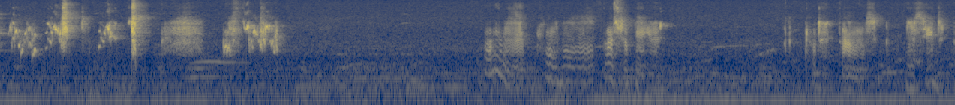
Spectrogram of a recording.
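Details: Pet budgerigar chattering imitated words in three spaced bursts of raspy, squeaky syllables separated by long quiet stretches.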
